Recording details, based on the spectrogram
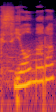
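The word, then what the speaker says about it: Xiomara: Well, it's a Hispanic name, so the X sounds like an S.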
